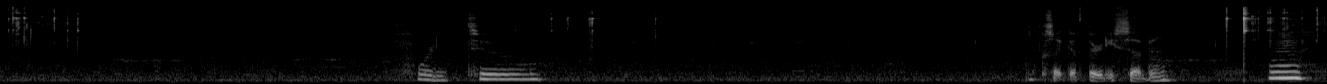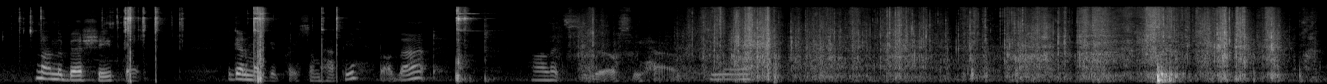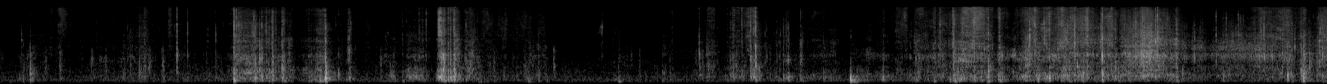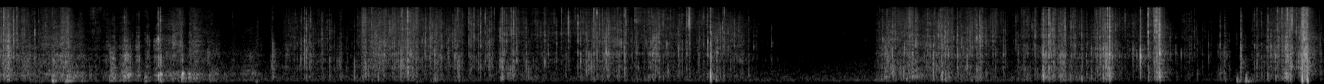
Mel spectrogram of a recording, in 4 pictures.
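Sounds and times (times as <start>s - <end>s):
packaging crinkling and tearing: 18.8s - 31.9s, 33.4s - 47.6s, 48.5s - 53.0s.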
